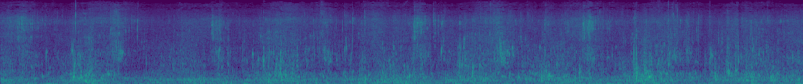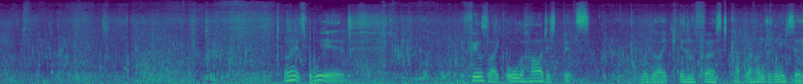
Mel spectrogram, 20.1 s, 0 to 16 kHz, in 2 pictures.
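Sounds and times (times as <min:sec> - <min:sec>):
paddle splashes and drips: 0:00.0 - 0:20.0
water rushing and splashing: 0:00.0 - 0:20.0.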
